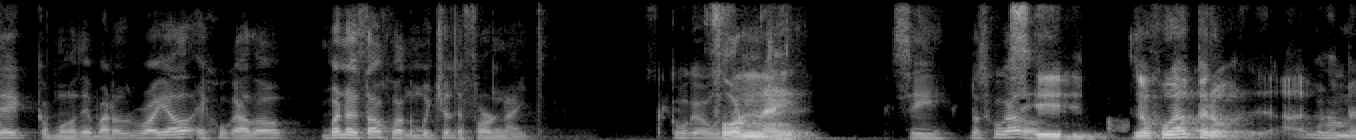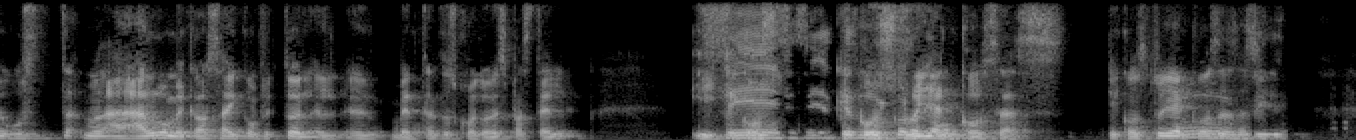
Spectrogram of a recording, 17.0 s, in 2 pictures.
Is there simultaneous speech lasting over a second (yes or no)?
yes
